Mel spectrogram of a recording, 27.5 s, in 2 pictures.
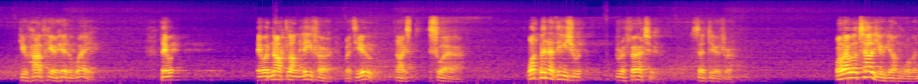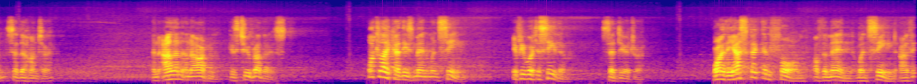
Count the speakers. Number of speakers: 1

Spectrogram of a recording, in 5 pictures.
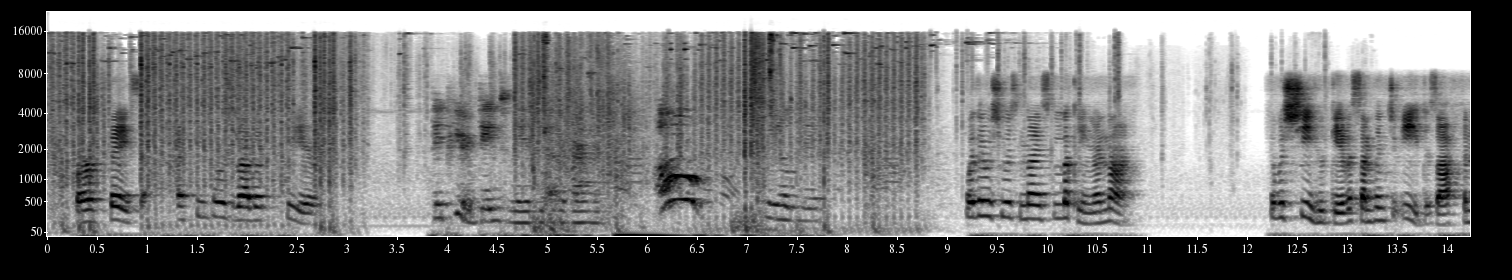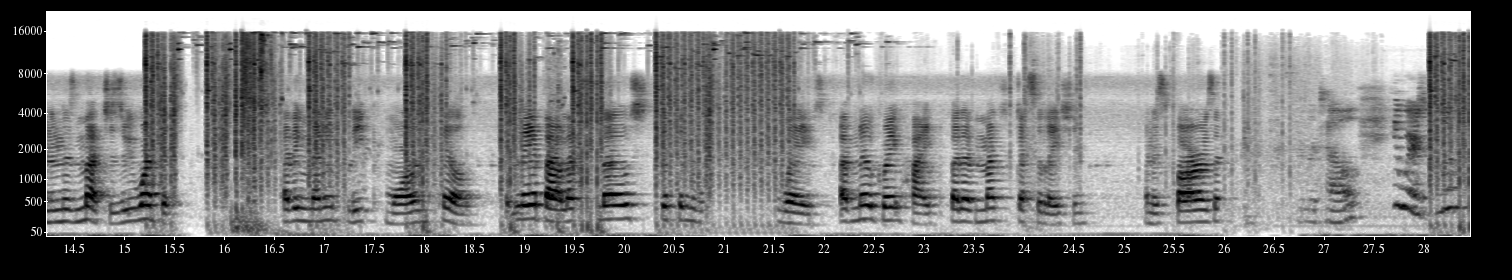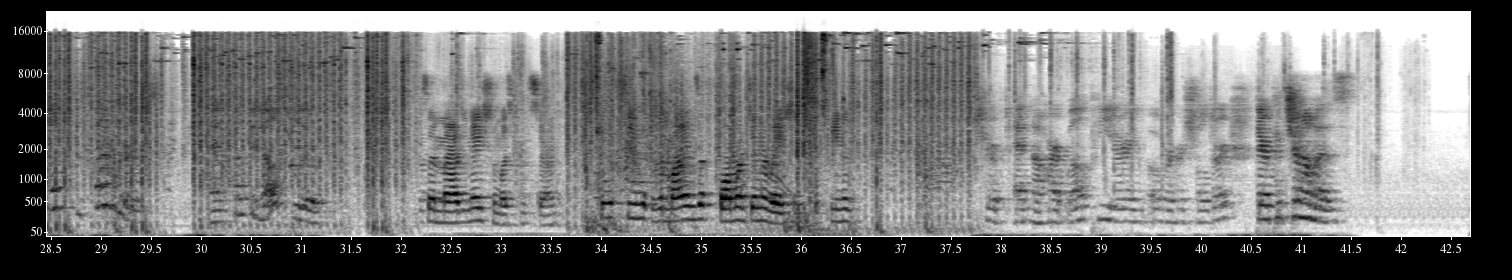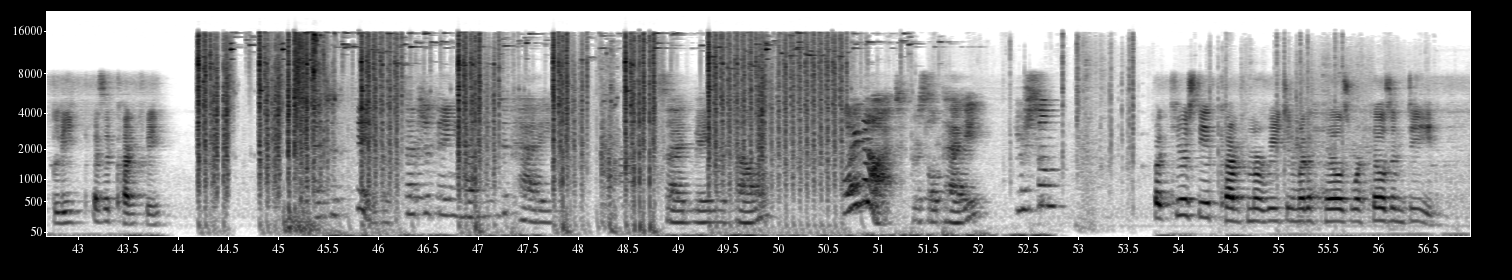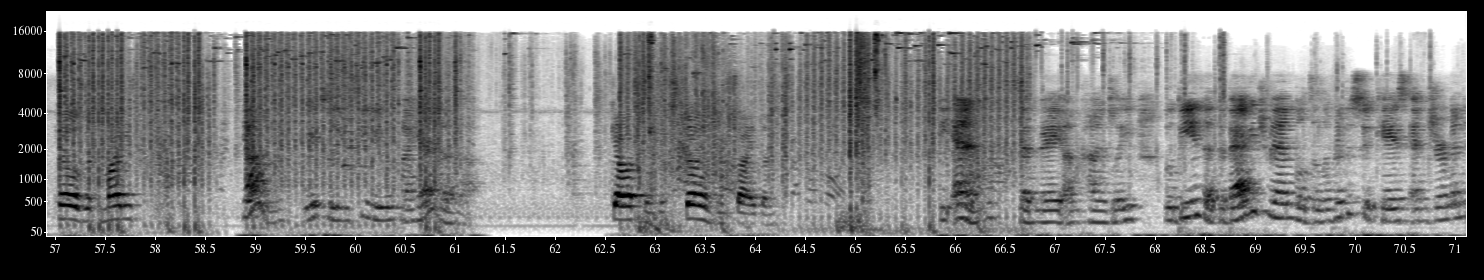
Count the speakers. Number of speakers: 2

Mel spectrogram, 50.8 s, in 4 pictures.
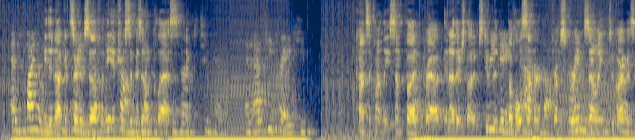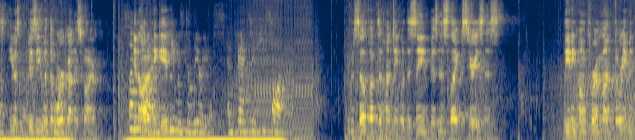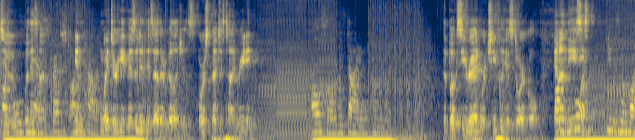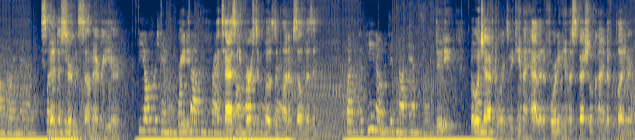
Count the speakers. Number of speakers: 2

